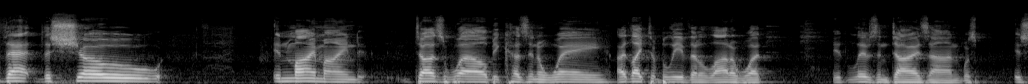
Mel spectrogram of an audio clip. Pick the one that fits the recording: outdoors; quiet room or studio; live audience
live audience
